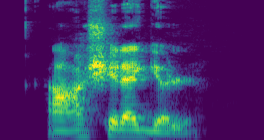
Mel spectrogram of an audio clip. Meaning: 1. to hurt, to kill, to be too much to ask 2. to be very spicy, to be very hot, to blow someone's head off (of food)
- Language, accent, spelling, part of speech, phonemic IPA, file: French, France, arracher la gueule, verb, /a.ʁa.ʃe la ɡœl/, LL-Q150 (fra)-arracher la gueule.wav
